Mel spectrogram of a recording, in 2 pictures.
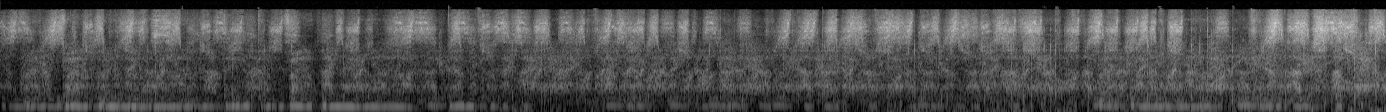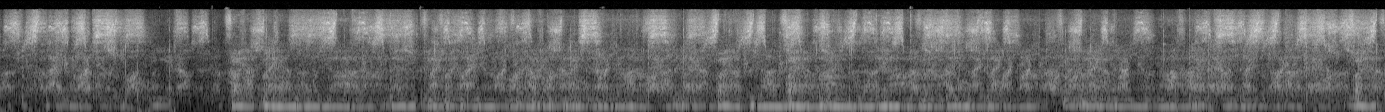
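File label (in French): extrait voix impro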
